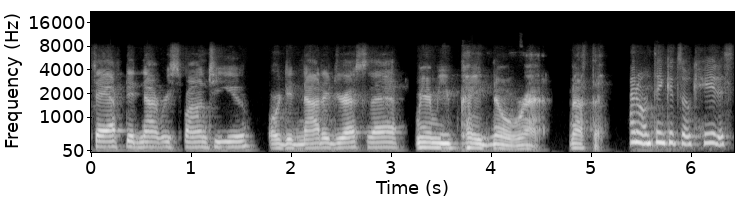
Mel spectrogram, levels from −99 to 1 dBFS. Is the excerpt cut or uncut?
cut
